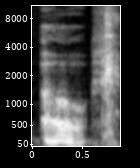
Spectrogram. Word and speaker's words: Eu: like it's just called O. Uh well it's it's spelled EU, but I looked it up and it's in France and it's pronounced O.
